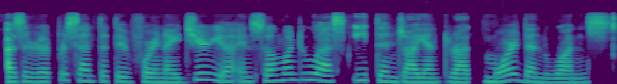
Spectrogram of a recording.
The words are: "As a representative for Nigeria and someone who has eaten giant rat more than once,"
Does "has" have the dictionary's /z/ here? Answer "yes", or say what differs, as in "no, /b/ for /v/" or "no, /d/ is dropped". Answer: no, /s/ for /z/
